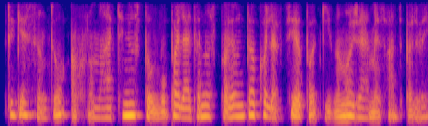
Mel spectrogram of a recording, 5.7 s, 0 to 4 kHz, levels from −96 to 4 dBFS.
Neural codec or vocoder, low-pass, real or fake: codec, 16 kHz, 2 kbps, FunCodec, trained on LibriTTS, 25 frames a second; 3.6 kHz; fake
